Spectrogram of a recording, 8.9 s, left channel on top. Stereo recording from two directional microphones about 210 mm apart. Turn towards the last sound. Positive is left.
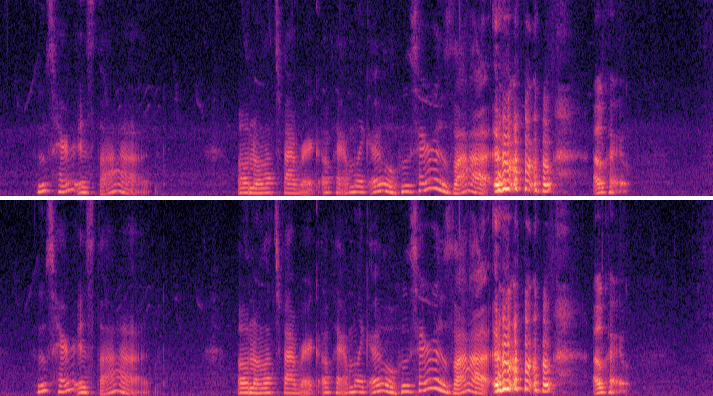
turn(degrees=-45)  # may be behind; listen again after turning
